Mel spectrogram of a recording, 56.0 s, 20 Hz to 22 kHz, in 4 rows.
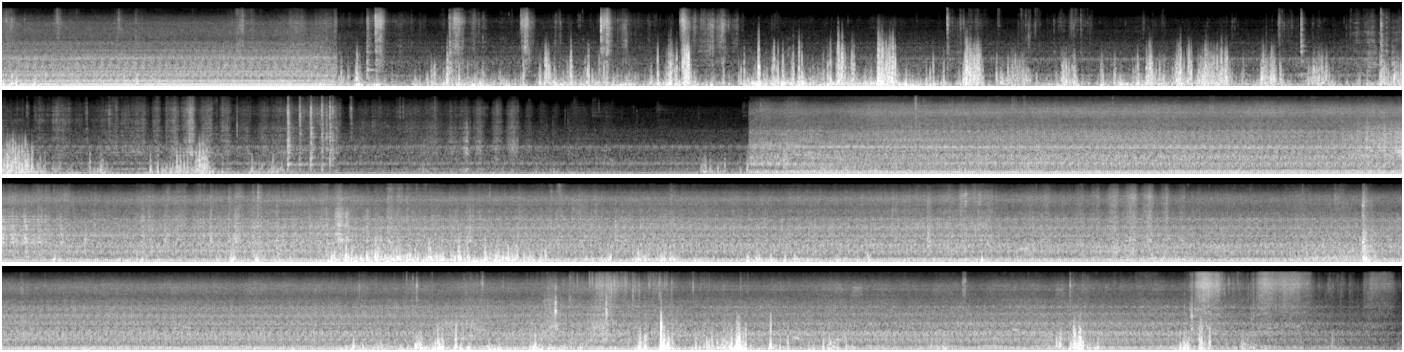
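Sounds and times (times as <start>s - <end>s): diesel engine idling: 0.0s - 3.4s, 21.5s - 56.0s
sharp knocks and scrapes: 13.5s - 19.4s, 37.2s - 39.9s.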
